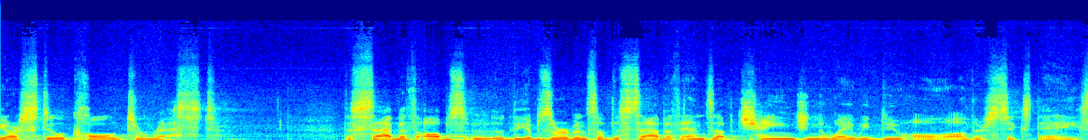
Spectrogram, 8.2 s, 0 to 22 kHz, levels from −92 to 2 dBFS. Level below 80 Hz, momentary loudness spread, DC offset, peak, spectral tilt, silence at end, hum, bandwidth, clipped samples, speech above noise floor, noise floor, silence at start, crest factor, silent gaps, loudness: -66 dBFS; 7 LU; under 0.1%; -8 dBFS; -5 dB/octave; 0 s; none; 16 kHz; under 0.1%; 29 dB; -53 dBFS; 0 s; 16 dB; none; -24 LUFS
